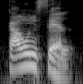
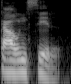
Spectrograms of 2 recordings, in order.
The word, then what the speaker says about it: counsel: We say counsel, counsel, not council.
